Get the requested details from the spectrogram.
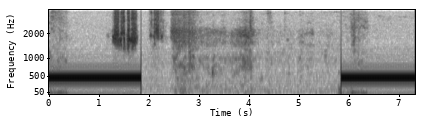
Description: Ringback tone (North America), 440 + 480 Hz.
